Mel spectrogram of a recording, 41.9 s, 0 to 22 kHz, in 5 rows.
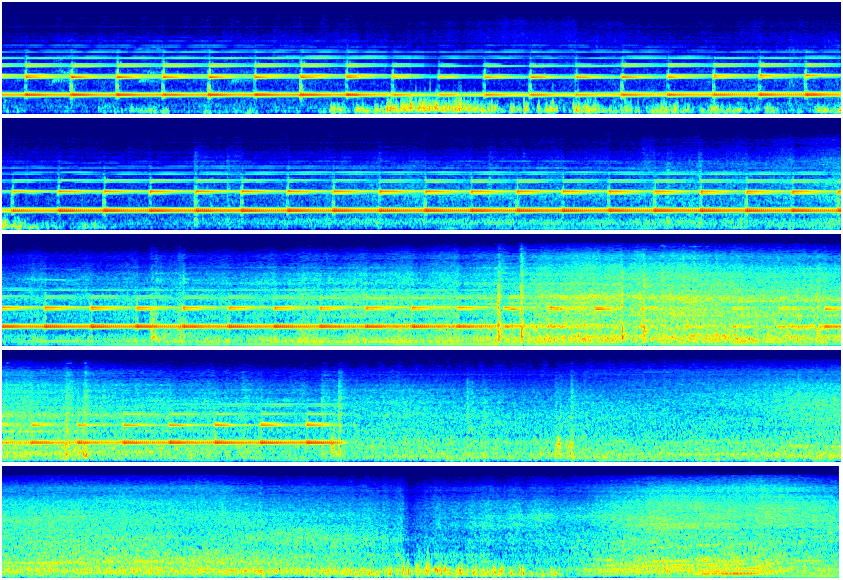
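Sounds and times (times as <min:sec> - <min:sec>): level crossing warning bell: 0:00.0 - 0:28.8
diesel railcar running over rails: 0:00.0 - 0:41.9.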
